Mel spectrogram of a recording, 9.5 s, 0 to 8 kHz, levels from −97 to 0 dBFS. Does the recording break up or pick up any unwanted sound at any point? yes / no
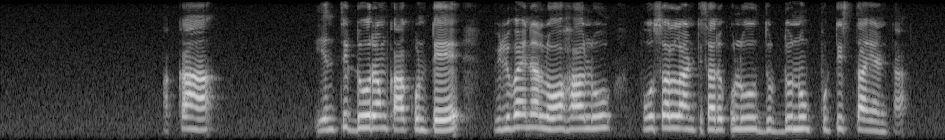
no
